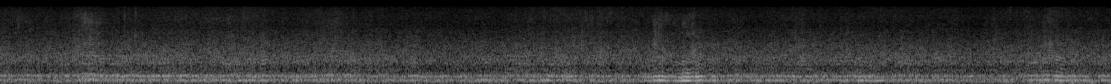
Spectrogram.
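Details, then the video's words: Bees swarming outside their hive: a thick, even buzzing hum that holds steady throughout, with faint brief ticks of passing individuals and no other animals or voices. "bees therapy swarm natural buzzing sound"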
